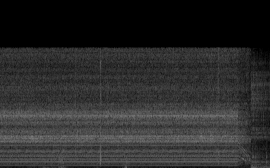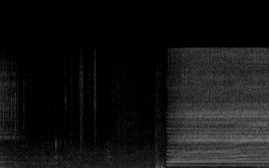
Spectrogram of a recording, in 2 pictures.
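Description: A brass pen cap spins on a lathe while high-grit sandpaper polishes it, making a steady high-pitched whine that drops away for a few seconds in the middle and then returns at full strength.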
